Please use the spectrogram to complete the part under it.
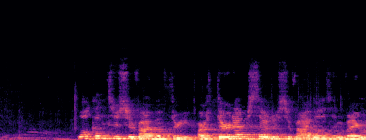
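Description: A second young girl sings into a microphone.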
